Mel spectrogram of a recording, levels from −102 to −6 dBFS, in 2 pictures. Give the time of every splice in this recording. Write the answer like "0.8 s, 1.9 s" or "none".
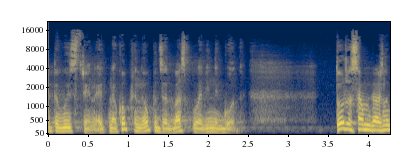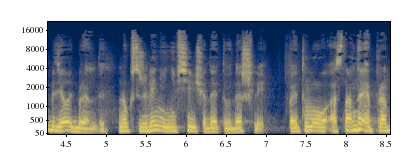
none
